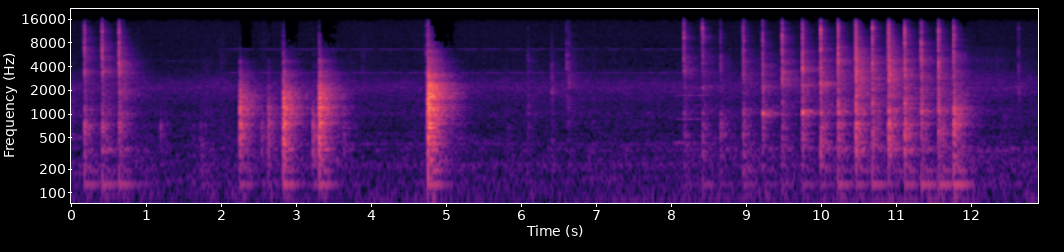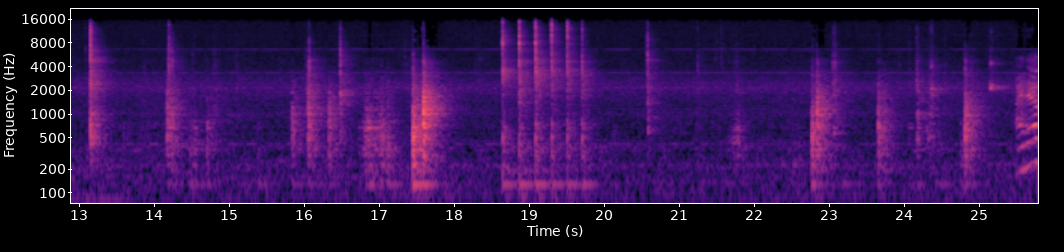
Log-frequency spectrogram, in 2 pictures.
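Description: A metal scraper scrapes and clicks against hard plastic in quick bursts.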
